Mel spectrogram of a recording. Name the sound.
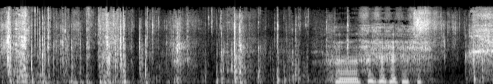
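unwrapping gift wrapping paper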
